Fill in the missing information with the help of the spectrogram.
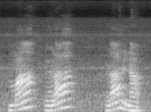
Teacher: वायु जो है नाक से होती हुई निकलती है, तो इनका उच्चारण स्थान नाक भी है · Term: अनुनासिक वर्ण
